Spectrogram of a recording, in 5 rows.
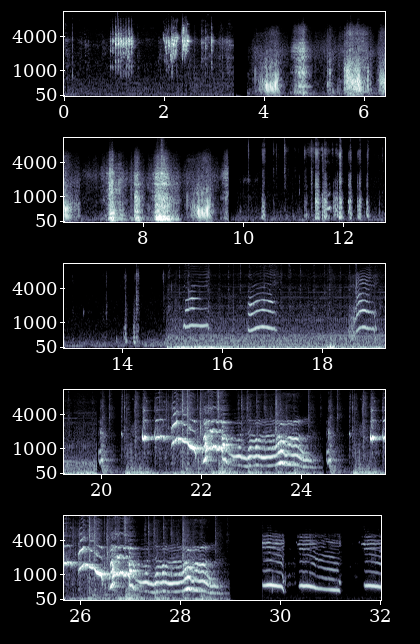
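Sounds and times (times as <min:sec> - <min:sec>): cat meowing: 0:15.1 - 0:15.8, 0:16.5 - 0:17.2, 0:18.5 - 0:19.2.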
